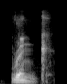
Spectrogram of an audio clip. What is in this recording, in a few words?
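"rink", British English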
